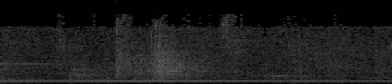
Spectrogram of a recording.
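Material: Nothing is struck.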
